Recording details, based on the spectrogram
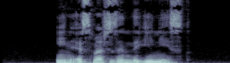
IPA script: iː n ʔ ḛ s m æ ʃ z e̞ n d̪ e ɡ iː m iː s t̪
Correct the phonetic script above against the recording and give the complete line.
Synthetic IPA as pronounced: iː n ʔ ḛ s m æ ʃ z e̞ n d̪ e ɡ iː n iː s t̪

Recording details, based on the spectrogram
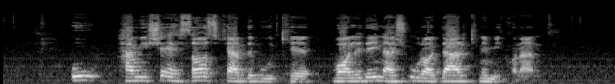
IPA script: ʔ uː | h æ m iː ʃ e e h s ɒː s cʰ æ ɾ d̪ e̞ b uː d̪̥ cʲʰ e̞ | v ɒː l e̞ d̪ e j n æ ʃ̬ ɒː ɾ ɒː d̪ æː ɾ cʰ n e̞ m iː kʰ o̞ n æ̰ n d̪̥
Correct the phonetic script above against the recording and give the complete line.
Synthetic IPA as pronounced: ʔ uː | h æ m iː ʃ e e h s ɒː s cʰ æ ɾ d̪ e̞ b uː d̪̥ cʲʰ e̞ | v ɒː l e̞ d̪ e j n æ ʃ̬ uː ɾ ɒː d̪ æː ɾ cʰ n e̞ m iː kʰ o̞ n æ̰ n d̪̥

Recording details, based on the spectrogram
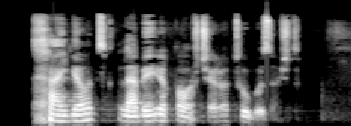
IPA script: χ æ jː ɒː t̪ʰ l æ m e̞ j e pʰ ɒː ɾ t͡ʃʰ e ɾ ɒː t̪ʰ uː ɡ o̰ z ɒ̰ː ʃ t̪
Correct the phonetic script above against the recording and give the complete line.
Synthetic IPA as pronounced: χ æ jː ɒː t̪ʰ l æ b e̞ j e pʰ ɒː ɾ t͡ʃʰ e ɾ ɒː t̪ʰ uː ɡ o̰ z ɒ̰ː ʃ t̪

